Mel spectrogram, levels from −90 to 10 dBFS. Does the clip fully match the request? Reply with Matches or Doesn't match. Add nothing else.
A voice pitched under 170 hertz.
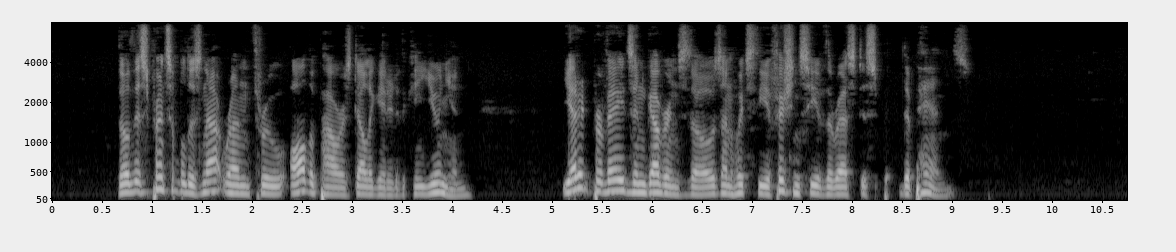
Matches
